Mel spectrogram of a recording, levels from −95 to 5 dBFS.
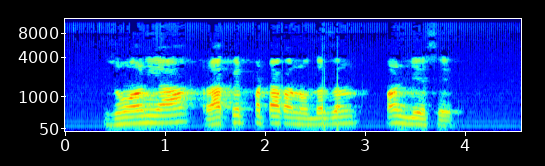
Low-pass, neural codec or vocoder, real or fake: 10.8 kHz; none; real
